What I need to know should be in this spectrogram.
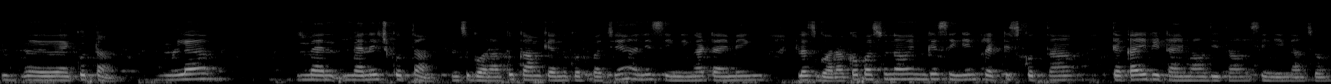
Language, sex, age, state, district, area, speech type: Goan Konkani, female, 45-60, Goa, Sanguem, rural, spontaneous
